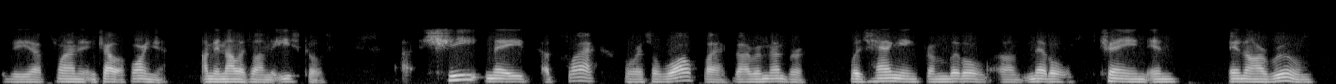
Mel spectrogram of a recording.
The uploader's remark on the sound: ACIM Daily Conference Call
